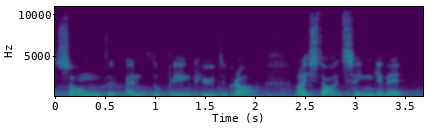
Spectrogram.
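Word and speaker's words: Coup de Grâce: Well, I say Coup de Grace, but you can say I've either. not said it right. You can say it either or.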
